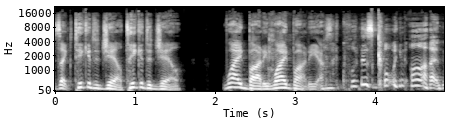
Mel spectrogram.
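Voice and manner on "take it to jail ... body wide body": put-on heavy, thick New Jersey accent. Recalling a basketball coach's slang he'd never heard, thick New Jersey accent. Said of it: "coach was like this guy from like New Jersey with a super thick accent".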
